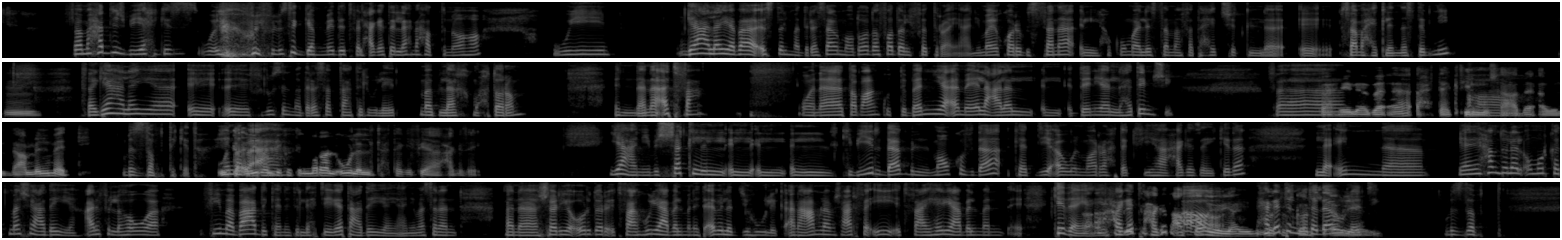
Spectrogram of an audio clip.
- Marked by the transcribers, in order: chuckle; tapping; in English: "أوردر"
- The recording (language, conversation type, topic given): Arabic, podcast, إيه اللي اتعلمته لما اضطريت تطلب مساعدة؟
